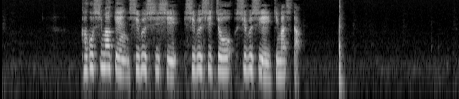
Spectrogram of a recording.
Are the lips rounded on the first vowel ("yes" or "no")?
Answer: no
